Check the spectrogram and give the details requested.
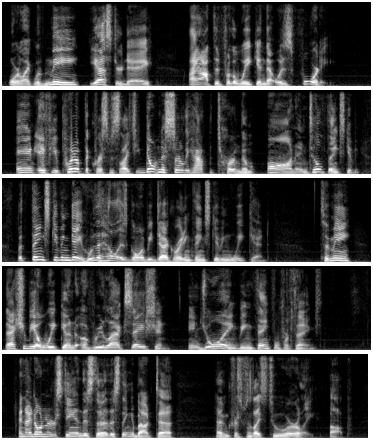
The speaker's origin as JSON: {"language": "English", "town": "Indianapolis", "region": "Indiana", "country": "United States", "tie": "born or raised there", "said": "I grew up in Indy"}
